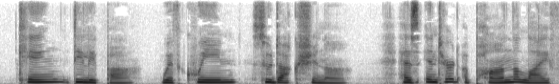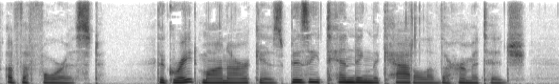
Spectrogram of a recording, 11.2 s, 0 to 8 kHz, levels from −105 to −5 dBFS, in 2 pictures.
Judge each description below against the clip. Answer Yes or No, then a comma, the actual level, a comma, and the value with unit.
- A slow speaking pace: Yes, slow, 130 wpm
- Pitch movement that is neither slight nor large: Yes, average, 3.5 semitones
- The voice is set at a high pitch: Yes, high, 205 Hz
